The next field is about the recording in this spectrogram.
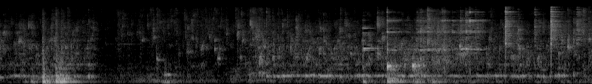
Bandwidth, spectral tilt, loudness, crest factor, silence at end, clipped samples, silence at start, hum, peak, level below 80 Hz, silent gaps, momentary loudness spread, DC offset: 16 kHz; -3 dB/octave; -32 LUFS; 24 dB; 0 s; under 0.1%; 0 s; none; -10 dBFS; -60 dBFS; none; 14 LU; under 0.1%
